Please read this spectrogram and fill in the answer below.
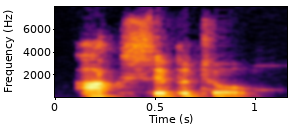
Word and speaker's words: occipital: Is pronounced occipital.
